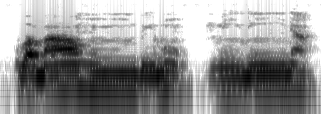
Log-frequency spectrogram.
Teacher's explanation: اخفاء شفی میم ساکن کو اس کے مخرج میں چھپا کر پڑھنا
